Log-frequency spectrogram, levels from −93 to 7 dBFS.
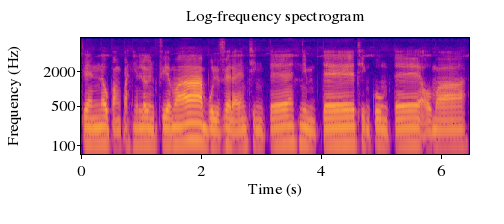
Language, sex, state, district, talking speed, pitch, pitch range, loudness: Mizo, male, Mizoram, Aizawl, 155 wpm, 100 Hz, 95-105 Hz, -19 LUFS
